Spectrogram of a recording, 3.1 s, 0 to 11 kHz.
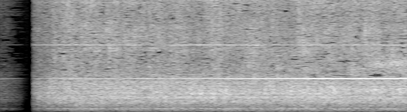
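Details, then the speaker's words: Master bath soaker tub filling from the tub faucet set to hot only, water around 100-108°F: water rushes in with a thin, steady high-pitched whistle the whole time. The faucet whines under flow. "yeah makes that noise that's kind of annoying as well his high pitch meaning"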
